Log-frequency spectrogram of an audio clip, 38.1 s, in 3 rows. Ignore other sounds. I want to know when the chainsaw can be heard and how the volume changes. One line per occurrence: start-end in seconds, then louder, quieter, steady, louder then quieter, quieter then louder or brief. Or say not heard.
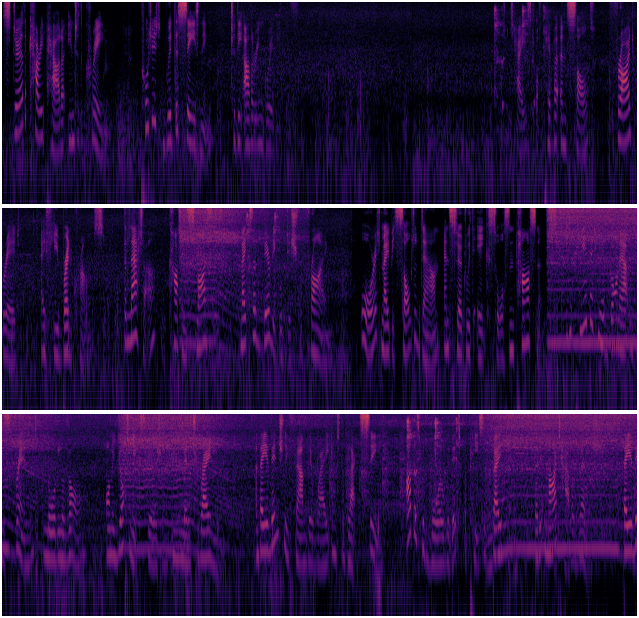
16.2-18.9 brief
23.6-38.0 quieter then louder.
